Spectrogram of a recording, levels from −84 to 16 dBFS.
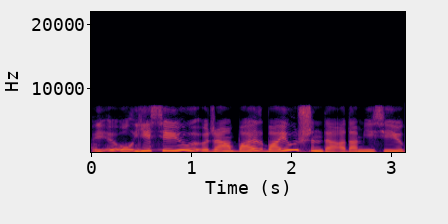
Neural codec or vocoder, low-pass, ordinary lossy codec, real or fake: none; 7.2 kHz; none; real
